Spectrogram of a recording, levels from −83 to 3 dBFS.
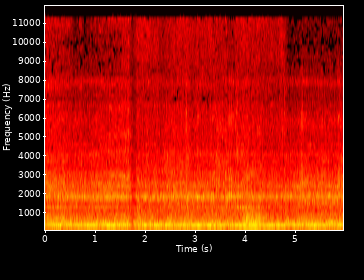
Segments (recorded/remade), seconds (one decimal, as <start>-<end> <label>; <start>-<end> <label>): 0.0-6.0 recorded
